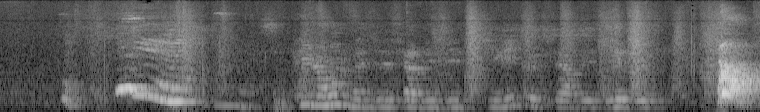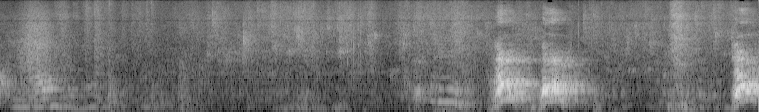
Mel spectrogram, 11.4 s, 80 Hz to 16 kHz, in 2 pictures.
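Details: Hungry Golden Retriever puppies, eight and a half weeks old, hop about impatiently while their meal is prepared in Haute-Savoie, France, in January 2013. High whines slide up and down, with a few sharp yelps and barks in between.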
